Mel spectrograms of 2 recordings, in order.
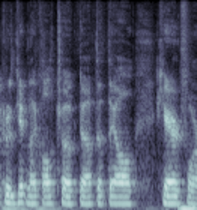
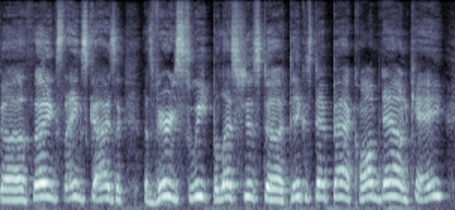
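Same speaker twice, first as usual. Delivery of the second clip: higher-pitched, uneasy acted thanks; awkward placating; 8 semitones higher, 4 dB louder, slower than usual. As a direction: gently fend off overexcited fans. Acted senior calming overexcited pupils.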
